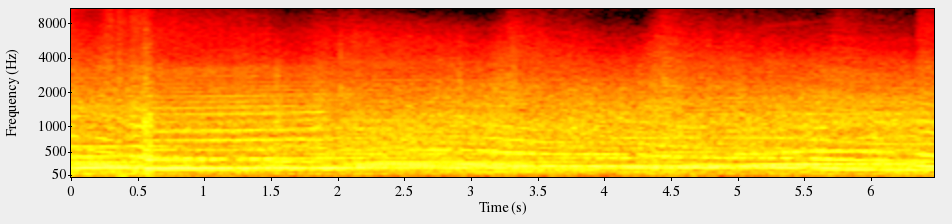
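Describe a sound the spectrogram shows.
A racing car engine roars steadily, shifting pitch as it shifts gears.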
